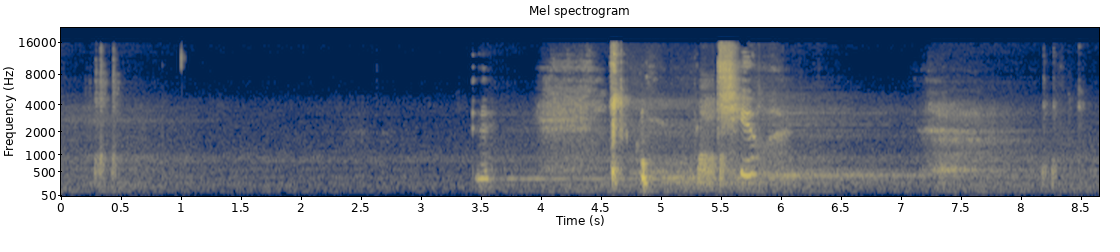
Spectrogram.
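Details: Two or three sharp, sudden nasal sneezes close together amid quiet room noise; sneezing.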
